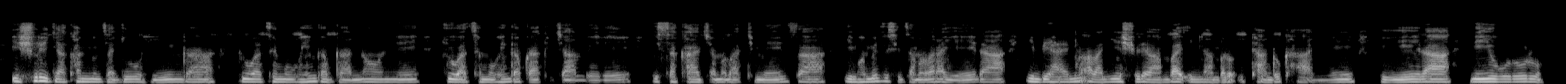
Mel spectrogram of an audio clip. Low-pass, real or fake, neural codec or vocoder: 7.2 kHz; fake; codec, 16 kHz, 16 kbps, FunCodec, trained on Chinese and English, 50 frames a second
